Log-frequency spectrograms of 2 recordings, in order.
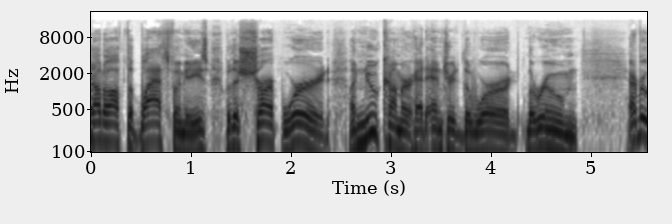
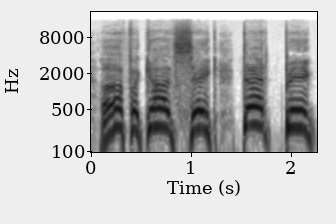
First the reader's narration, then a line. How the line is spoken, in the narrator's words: exclaimed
